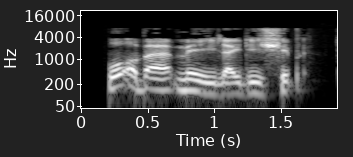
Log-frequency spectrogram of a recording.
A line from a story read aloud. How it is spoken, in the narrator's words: Detritus rumbled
